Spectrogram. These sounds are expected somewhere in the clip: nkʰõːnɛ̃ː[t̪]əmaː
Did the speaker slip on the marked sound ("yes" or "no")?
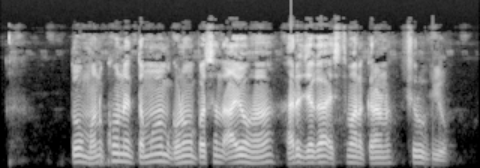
no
